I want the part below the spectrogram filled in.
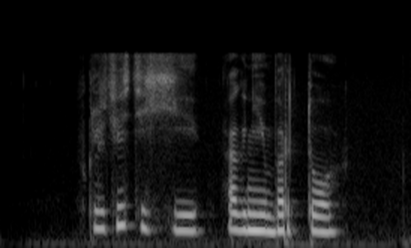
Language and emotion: Russian, neutral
